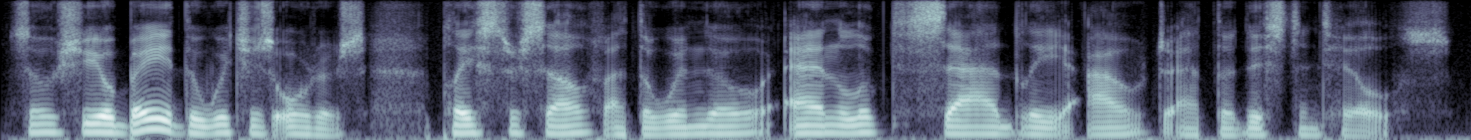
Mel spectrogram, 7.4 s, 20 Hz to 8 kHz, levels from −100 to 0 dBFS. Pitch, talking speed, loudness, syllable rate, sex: 110 Hz, 155 wpm, -19 LUFS, 4.1 syllables/s, male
